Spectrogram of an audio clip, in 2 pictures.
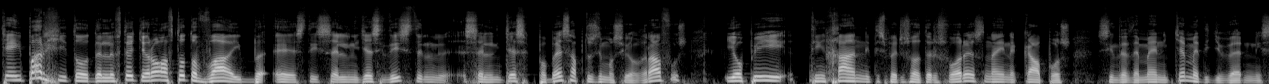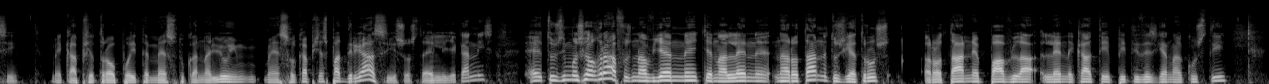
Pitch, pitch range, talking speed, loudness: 125 Hz, 110-165 Hz, 160 wpm, -20 LUFS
